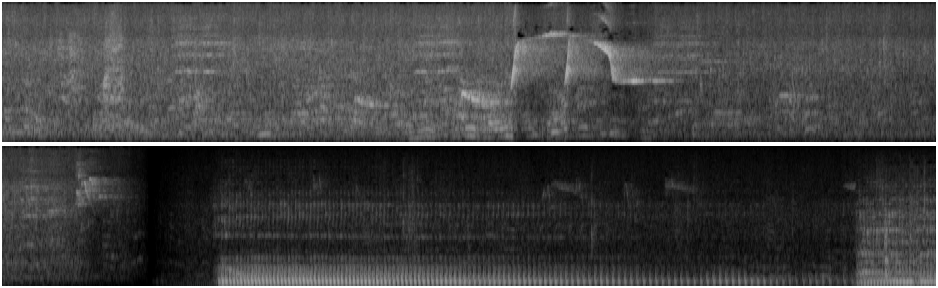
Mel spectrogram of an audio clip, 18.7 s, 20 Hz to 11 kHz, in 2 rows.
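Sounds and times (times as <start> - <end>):
murmur of voices at a zoo: 0.0 - 9.4
animal noises at a zoo: 0.4 - 7.1, 11.4 - 18.6
steady low engine-like rumble with a humming tone: 11.8 - 18.6.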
